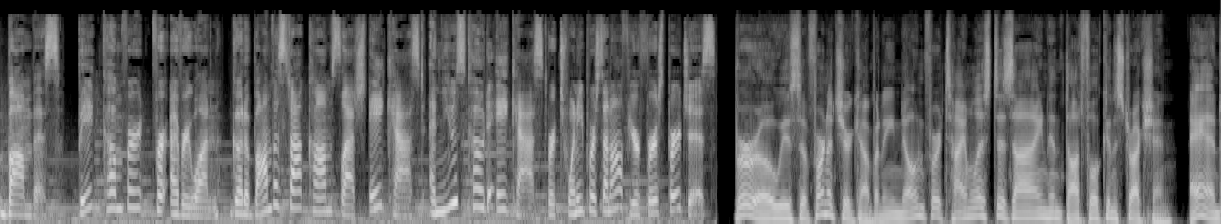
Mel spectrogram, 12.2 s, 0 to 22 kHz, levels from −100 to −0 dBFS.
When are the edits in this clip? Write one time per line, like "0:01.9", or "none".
0:07.2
